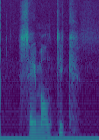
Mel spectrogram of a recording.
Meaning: semantics
- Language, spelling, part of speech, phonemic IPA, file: Dutch, semantiek, noun, /semɑnˈtik/, Nl-semantiek.ogg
